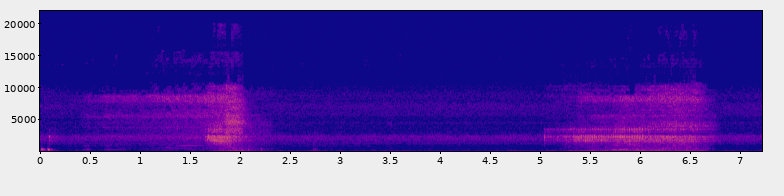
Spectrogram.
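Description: Two rough, noisy snoring breaths a few seconds apart over a quiet background; snoring.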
